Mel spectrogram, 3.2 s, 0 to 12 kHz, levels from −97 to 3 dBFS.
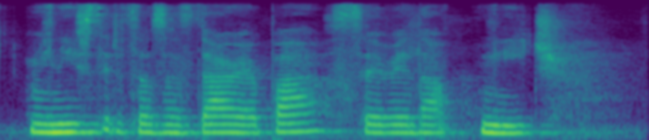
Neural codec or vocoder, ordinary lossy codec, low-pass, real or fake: codec, 24 kHz, 0.9 kbps, WavTokenizer, small release; AAC, 32 kbps; 10.8 kHz; fake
